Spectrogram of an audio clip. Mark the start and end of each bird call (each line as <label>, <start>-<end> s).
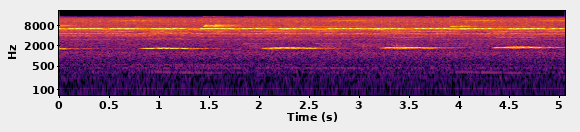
Blue-gray Saltator (Saltator coerulescens), 1.5-3.9 s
